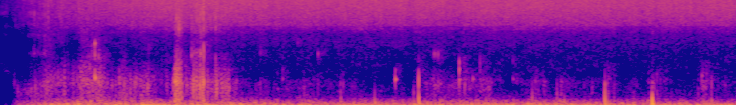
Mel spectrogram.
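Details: Low rumbling and gurgling from an adult's stomach, with scattered brief bubbly pops: stomach growling (borborygmi).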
